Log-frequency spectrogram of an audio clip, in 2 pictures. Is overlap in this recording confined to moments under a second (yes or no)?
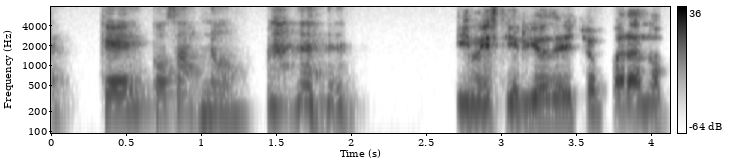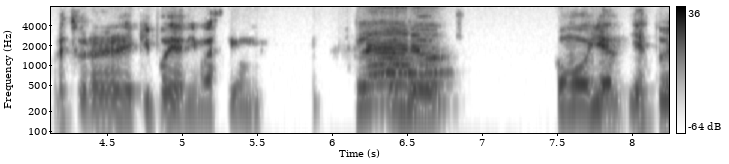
yes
